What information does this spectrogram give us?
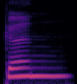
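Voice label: "gen", Mandarin Chinese, second tone, pronunciation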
